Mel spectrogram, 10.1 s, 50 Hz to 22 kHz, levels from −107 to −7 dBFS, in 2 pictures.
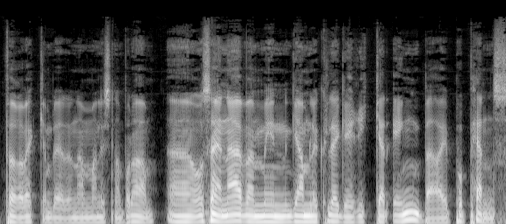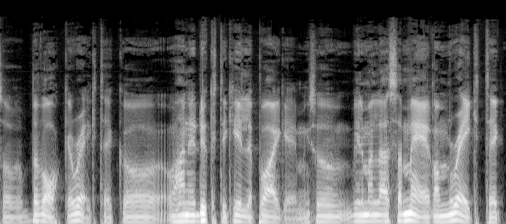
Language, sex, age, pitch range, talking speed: Swedish, male, 30-49, 90-110 Hz, 220 wpm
